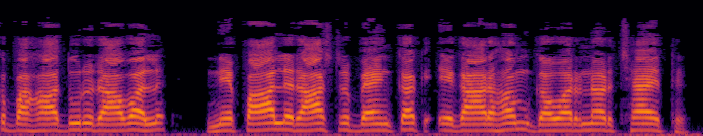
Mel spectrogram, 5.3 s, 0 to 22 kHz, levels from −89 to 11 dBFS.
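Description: Throughout the speech, two sets of compression artefacts are heard together, likely from transcoding between lossy codecs: a WMA-like smear under MP3-style warbling, which fits about 64 kbit/s followed by 41 kbit/s. A spectrogram shows nothing above 13 kHz and patchy, holed upper bands.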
